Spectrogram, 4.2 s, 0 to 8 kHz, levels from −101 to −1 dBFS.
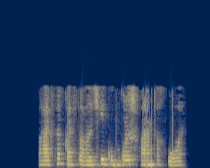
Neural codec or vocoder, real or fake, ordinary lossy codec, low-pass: codec, 24 kHz, 0.9 kbps, WavTokenizer, medium speech release version 2; fake; AAC, 16 kbps; 7.2 kHz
